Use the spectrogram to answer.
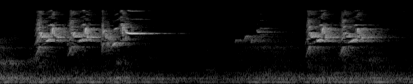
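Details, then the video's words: Algerian European goldfinch in khaloui style, ready to mate: harsh, buzzy, tinkling twitter phrases of three or four quick notes, a brief pause, then another scratchy twittering burst. "تغريد الحسون جاهز ليتزاوج chont chardonneret"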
